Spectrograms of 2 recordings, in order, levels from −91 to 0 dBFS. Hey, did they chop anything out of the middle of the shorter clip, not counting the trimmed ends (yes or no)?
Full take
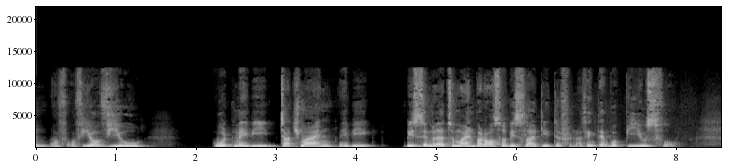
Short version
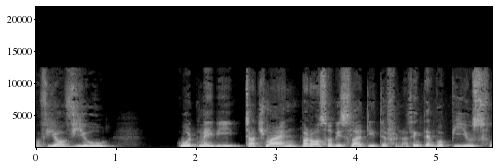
yes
